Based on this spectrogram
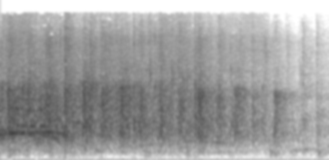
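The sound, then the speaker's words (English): Sustained applause from an audience welcoming a woman up onto a stage, a dense crackle of many hands clapping at steady volume that gradually thins and fades toward the end. “They were clapping for you.”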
